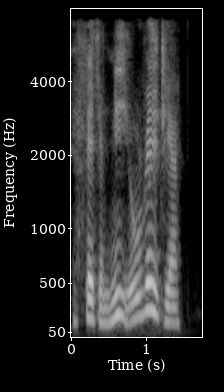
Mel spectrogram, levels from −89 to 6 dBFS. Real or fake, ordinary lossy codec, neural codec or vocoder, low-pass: fake; MP3, 48 kbps; autoencoder, 22.05 kHz, a latent of 192 numbers a frame, VITS, trained on one speaker; 7.2 kHz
